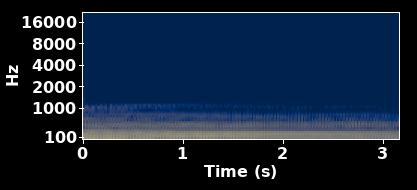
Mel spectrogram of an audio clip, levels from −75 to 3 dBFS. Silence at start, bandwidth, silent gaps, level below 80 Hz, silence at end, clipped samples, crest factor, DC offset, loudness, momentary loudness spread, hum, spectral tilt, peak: 0 s; 1.2 kHz; none; -40 dBFS; 0 s; under 0.1%; 14 dB; under 0.1%; -32 LUFS; 5 LU; none; -13.5 dB/octave; -18 dBFS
